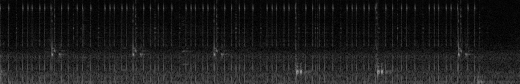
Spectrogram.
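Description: A phone gives short chimes as text messages arrive.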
